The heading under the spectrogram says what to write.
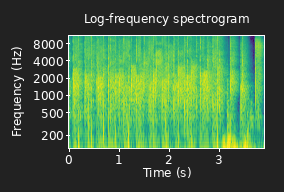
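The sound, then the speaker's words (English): A group applauds steadily, with many quick overlapping claps forming a dense, continuous patter that ends in a few louder, separate claps and a low murmur. “Clap and say, do that.”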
